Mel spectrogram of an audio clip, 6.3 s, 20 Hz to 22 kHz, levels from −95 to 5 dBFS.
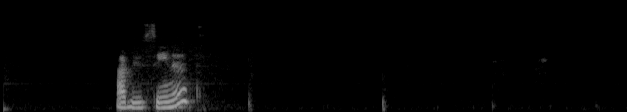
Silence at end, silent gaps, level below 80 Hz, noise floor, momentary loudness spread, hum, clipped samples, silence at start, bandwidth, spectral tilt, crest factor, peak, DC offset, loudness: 4.35 s; none; -84 dBFS; -90 dBFS; 5 LU; none; under 0.1%; 1.15 s; 9.2 kHz; -7 dB/octave; 24 dB; -20 dBFS; under 0.1%; -38 LUFS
